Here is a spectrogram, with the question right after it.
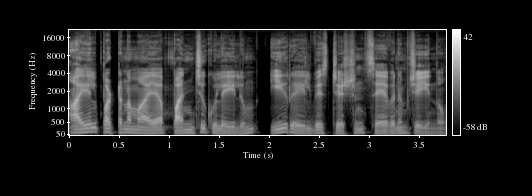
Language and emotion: Malayalam, neutral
